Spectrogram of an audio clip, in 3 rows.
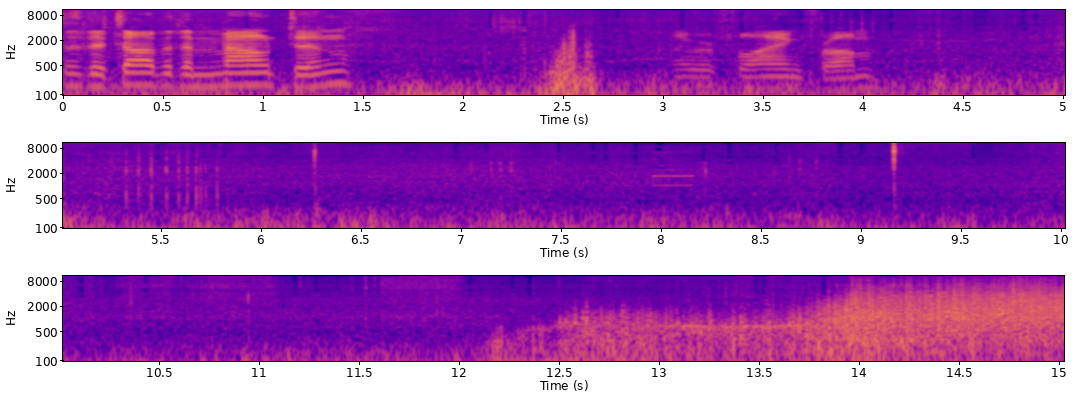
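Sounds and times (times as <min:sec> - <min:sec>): wind buffeting microphone: 0:00.0 - 0:15.0
faint beep: 0:07.9 - 0:08.2.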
